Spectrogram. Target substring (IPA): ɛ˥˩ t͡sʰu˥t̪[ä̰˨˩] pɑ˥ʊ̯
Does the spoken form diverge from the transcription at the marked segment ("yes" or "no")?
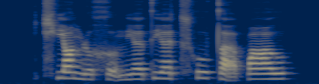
no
